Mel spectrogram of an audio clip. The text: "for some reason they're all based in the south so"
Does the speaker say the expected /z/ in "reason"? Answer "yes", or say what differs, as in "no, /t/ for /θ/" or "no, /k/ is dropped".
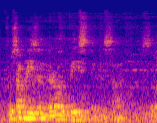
yes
